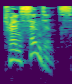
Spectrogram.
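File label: "transcendence", British English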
